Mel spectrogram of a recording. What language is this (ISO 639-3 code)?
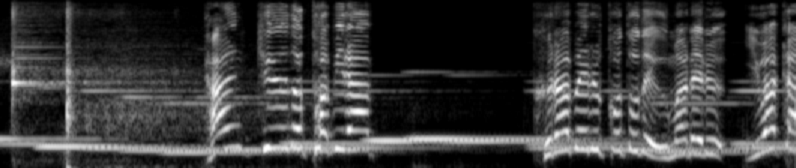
jpn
